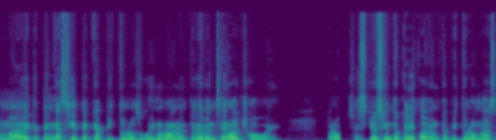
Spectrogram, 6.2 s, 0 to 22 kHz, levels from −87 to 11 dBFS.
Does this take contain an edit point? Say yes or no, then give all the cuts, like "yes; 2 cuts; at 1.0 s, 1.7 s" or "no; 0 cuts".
yes; 2 cuts; at 4.2 s, 5.2 s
